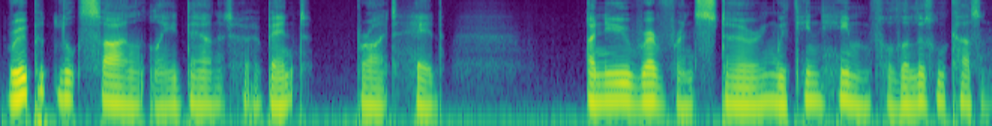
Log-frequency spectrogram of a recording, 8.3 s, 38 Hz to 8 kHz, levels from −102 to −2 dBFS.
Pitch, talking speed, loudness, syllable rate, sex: 105 Hz, 140 wpm, -21 LUFS, 4.6 syllables/s, male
